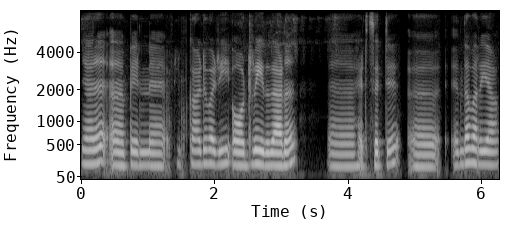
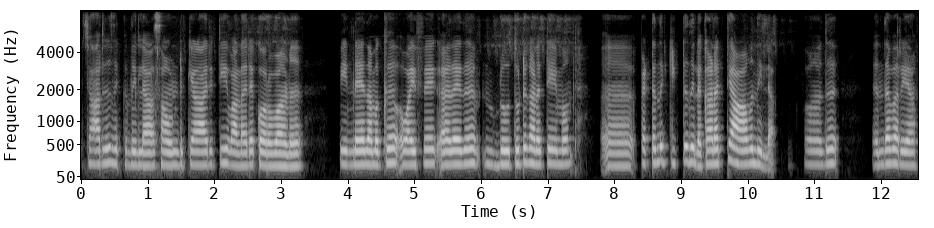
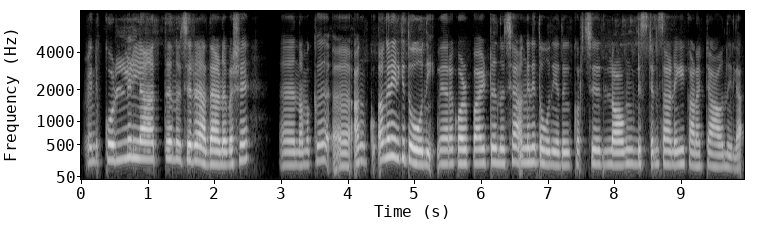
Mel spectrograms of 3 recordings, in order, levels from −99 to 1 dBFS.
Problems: low volume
